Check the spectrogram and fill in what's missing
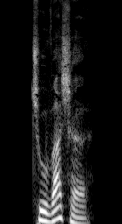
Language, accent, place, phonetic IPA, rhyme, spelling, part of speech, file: German, Germany, Berlin, [t͡ʃuˈvaʃə], -aʃə, Tschuwasche, noun, De-Tschuwasche.ogg
- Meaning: Chuvash (a man from Chuvashia)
